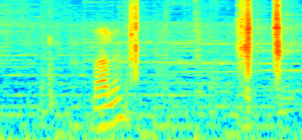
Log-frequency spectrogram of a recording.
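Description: Sharp metallic clicks from a Glock pistol in a Roni carbine conversion kit being loaded: one about halfway through as the magazine is seated, then two in quick succession near the end as the action is worked.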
